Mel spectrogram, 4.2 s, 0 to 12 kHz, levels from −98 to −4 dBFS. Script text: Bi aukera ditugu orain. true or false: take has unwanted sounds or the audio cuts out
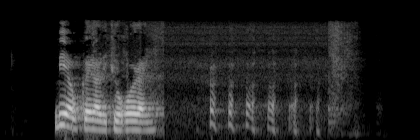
true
